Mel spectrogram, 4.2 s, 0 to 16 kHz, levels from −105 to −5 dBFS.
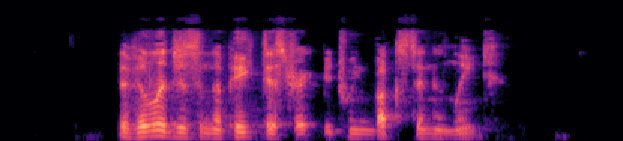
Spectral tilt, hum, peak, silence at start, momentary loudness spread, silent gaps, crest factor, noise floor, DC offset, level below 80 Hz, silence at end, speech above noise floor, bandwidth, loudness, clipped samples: -3 dB/octave; none; -12 dBFS; 0.8 s; 14 LU; none; 22 dB; -84 dBFS; under 0.1%; -82 dBFS; 0.85 s; 51 dB; 10 kHz; -32 LUFS; under 0.1%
